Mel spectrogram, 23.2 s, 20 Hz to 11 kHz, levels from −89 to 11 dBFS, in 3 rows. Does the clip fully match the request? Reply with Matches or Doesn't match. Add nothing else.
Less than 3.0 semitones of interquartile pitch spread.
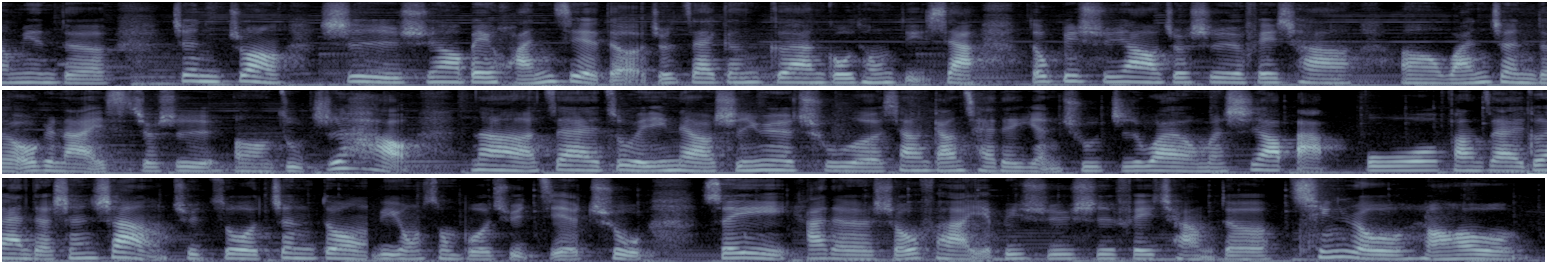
Matches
